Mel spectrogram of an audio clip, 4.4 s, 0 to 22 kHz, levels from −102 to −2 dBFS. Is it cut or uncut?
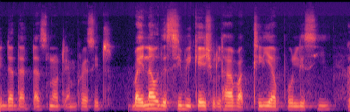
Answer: cut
